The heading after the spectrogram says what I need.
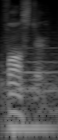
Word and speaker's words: Foster: pickle so it does I'm Foster I'll remember that easy because your name runs with fossil and you're old thanks kid what's wrong with the round about it sucks Steven mr.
